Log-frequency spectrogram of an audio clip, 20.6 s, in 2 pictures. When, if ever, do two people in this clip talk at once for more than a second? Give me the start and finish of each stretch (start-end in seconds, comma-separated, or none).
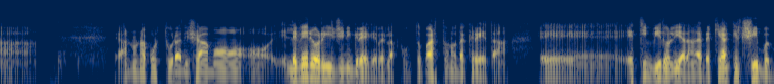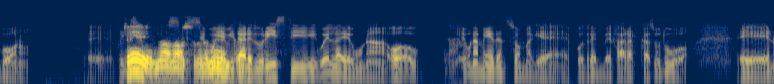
11.9-13.5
